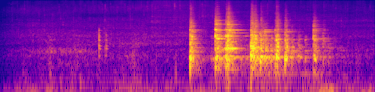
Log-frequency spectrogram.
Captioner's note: ingredients sizzling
